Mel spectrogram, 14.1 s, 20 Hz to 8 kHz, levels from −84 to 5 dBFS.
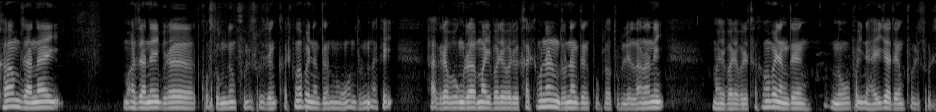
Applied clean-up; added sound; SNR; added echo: none; none; none; none.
